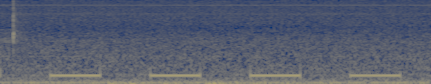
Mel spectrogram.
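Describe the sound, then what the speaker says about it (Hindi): A telephone busy tone after a caller's line disconnects during a live news phone-in, four evenly spaced steady beeps, faint and clean with no talk over them. "हरिकिशोर जी का फोन डिस्कनेक्ट हुआ है"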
